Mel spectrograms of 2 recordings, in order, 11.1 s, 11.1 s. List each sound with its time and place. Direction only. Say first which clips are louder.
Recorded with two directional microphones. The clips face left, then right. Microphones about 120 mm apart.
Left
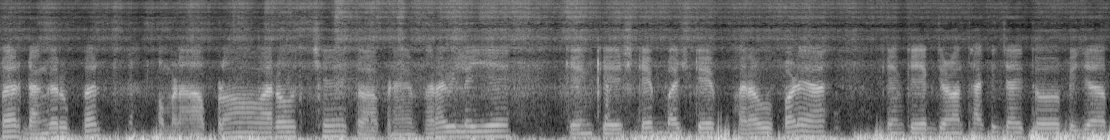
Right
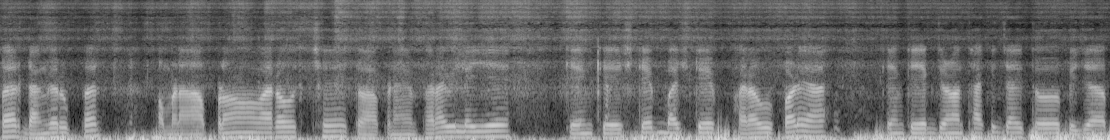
0.3 s speech: right 4 dB; 40° right (ahead or behind)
